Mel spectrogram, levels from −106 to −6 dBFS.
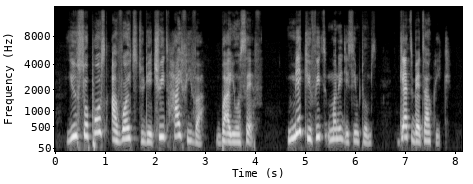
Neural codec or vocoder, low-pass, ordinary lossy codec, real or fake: vocoder, 44.1 kHz, 128 mel bands, Pupu-Vocoder; 14.4 kHz; none; fake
